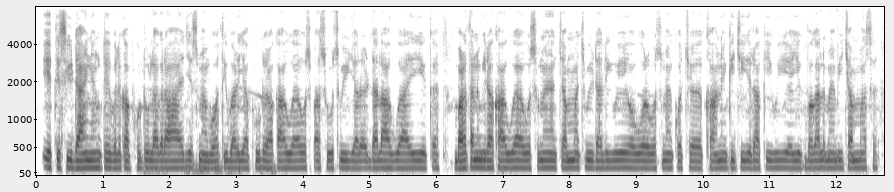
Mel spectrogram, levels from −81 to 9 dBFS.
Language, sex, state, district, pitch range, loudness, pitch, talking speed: Hindi, male, Chhattisgarh, Kabirdham, 130-135 Hz, -27 LUFS, 130 Hz, 230 wpm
